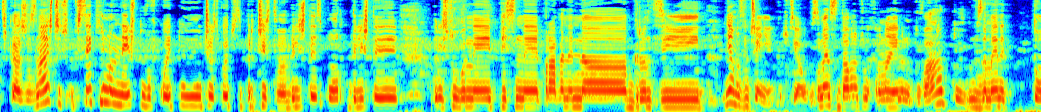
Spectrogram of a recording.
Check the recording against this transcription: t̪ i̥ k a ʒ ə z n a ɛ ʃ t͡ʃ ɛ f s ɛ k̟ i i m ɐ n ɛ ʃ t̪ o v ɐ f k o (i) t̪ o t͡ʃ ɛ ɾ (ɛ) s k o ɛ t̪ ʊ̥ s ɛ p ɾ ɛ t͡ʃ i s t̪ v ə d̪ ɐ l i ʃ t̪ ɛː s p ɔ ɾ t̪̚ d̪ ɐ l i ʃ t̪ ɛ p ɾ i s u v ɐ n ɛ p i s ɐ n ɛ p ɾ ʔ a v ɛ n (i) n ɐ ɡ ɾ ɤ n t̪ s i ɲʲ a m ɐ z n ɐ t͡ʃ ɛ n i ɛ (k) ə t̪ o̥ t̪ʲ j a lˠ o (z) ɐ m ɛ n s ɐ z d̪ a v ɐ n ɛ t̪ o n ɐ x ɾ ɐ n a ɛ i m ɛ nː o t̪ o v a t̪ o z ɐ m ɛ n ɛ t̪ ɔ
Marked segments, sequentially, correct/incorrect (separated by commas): incorrect, correct, incorrect, correct, correct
